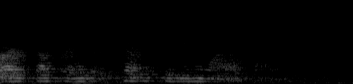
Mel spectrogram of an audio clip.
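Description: A woman speaks calmly into a microphone in a large room.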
